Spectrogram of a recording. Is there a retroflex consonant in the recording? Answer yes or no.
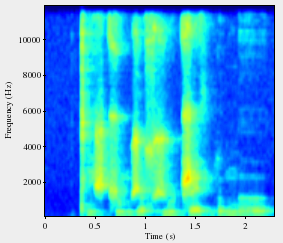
yes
